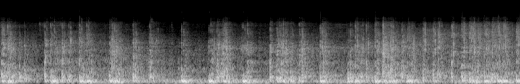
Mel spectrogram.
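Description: A loud, rapid barrage of fireworks bursting overhead: a dense run of booms and crackles, many reports a second, with no break.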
